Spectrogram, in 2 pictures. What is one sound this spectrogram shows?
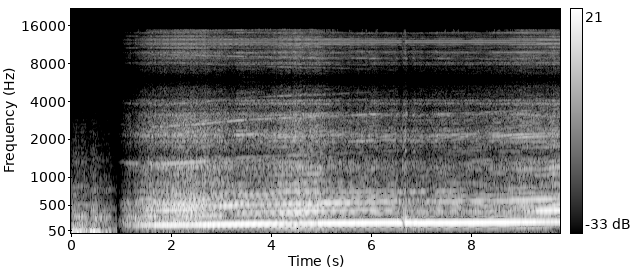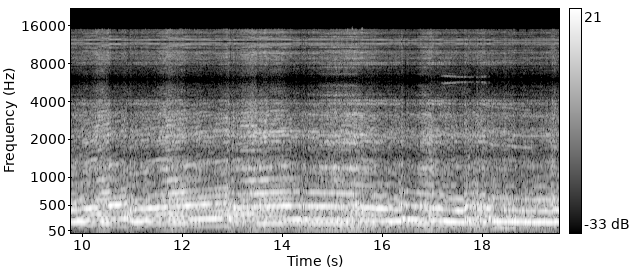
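A race car engine roars loudly from inside the cabin, shifting up and down through the gears.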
